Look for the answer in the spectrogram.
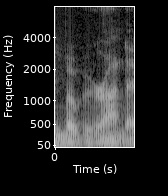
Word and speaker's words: Boca Grande: Brad always says the locals call it Boca Grande. Everyone else calls it Boca Grande. – It is actually Boca Grande.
